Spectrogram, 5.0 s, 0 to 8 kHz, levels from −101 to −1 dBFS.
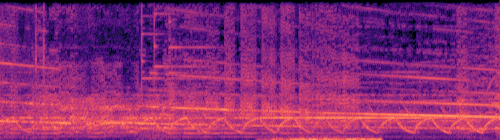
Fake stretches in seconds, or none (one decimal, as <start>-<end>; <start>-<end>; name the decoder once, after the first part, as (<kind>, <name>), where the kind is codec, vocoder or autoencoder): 0.6-1.4 (codec, SNAC)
